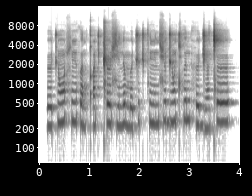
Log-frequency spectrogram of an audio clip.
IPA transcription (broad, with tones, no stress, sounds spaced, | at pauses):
ʏː˩ t͡ʃ õː˧˥ ɬ ĩ˧˥ θ ə˩ n qʼ ə̃˧ t͡ʃ ǁ ø˧ ɕ i˩˧ n ø˩ m ø˩˧ t͡ʃ ʏ˥ t͡ʃ t͡s ĩː˧ n ɕ ʏ˥ d͡ʒ õ˥ cʰ ɨ˥ n h ʏ˧ d͡ʒ ə̃˩˧ ǀ ø˥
